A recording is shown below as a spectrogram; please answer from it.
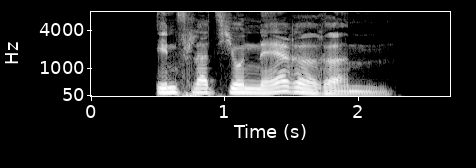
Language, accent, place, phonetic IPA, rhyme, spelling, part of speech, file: German, Germany, Berlin, [ɪnflat͡si̯oˈnɛːʁəʁəm], -ɛːʁəʁəm, inflationärerem, adjective, De-inflationärerem.ogg
- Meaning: strong dative masculine/neuter singular comparative degree of inflationär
